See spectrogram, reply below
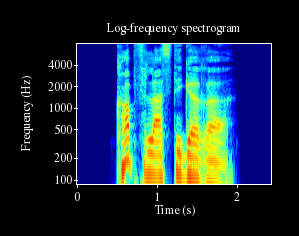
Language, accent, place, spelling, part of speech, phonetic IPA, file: German, Germany, Berlin, kopflastigere, adjective, [ˈkɔp͡fˌlastɪɡəʁə], De-kopflastigere.ogg
- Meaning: inflection of kopflastig: 1. strong/mixed nominative/accusative feminine singular comparative degree 2. strong nominative/accusative plural comparative degree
